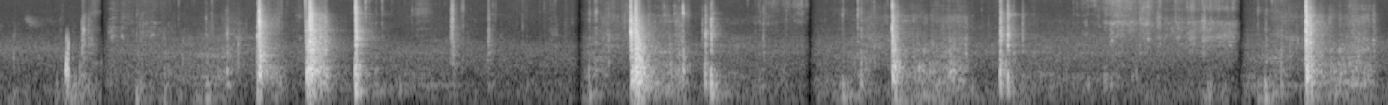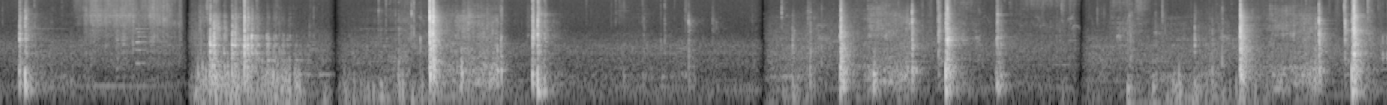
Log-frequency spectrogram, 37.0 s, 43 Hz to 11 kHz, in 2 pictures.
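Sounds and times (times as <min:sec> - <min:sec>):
scooter rolling on concrete: 0:00.4 - 0:37.0
scooter banging on wooden box: 0:03.0 - 0:05.1, 0:07.9 - 0:09.7, 0:13.3 - 0:13.8, 0:21.2 - 0:22.6, 0:25.6 - 0:26.0, 0:29.1 - 0:30.0, 0:30.6 - 0:32.1, 0:34.5 - 0:35.4, 0:36.0 - 0:37.0.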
